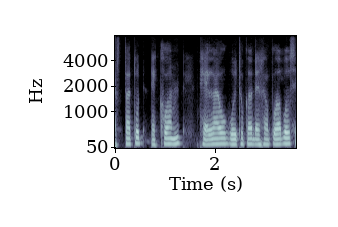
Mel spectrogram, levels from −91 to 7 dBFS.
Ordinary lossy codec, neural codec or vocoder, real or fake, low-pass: none; codec, 16 kHz, 1 kbps, FreqCodec, larger model; fake; none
